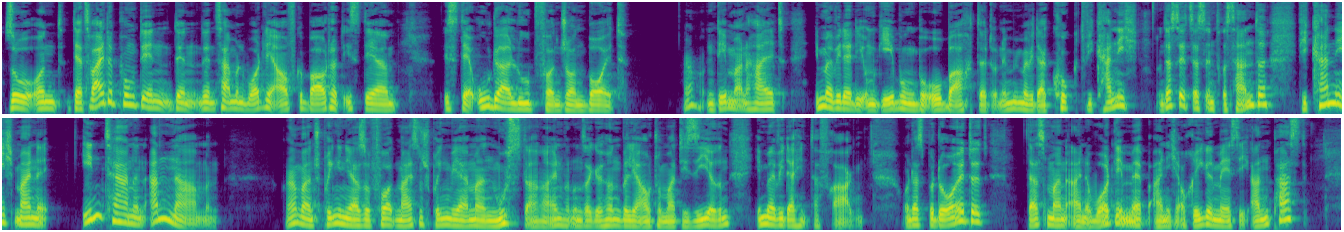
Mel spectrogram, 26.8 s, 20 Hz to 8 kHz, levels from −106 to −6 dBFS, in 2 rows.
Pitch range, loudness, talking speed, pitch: 105-150 Hz, -19 LUFS, 185 wpm, 120 Hz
